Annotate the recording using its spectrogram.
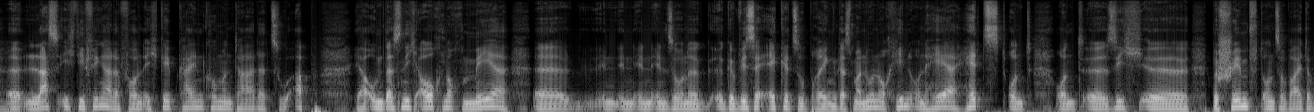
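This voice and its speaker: With a plain, everyday voice, a man talks at a medium pitch using ordinary pitch variation. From Lower Franconia, Germany (Großwallstadt). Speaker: actor. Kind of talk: casual interview.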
